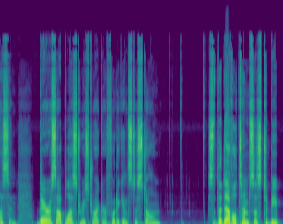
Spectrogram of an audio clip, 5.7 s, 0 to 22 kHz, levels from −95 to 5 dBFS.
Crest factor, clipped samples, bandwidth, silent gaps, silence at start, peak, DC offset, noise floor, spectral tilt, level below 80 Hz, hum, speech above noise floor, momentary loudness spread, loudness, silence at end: 18 dB; under 0.1%; 19 kHz; none; 0 s; 0 dBFS; under 0.1%; -53 dBFS; -4.5 dB/octave; -30 dBFS; none; 36 dB; 14 LU; -17 LUFS; 0.1 s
